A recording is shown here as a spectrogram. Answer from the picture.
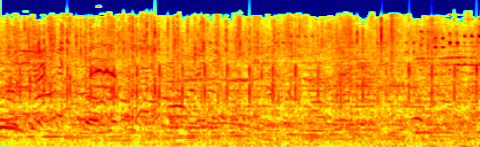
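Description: A crowd walking in procession on an asphalt street: many irregular shoe steps and scuffs, with people talking among themselves.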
